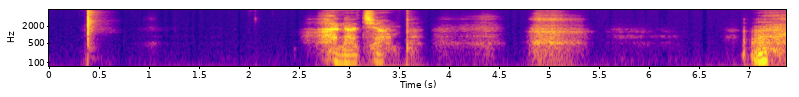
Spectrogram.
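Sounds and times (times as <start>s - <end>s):
hand slapping someone's buttocks: 0.3s - 0.7s
speech: 2.8s - 3.7s.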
